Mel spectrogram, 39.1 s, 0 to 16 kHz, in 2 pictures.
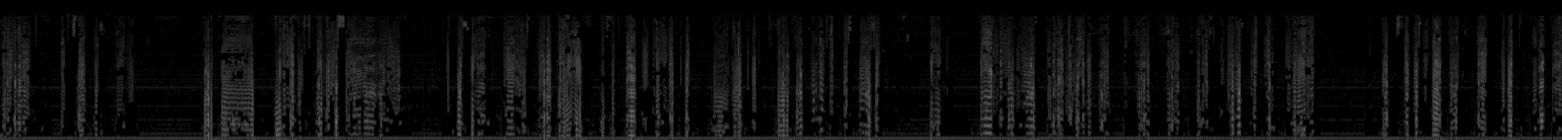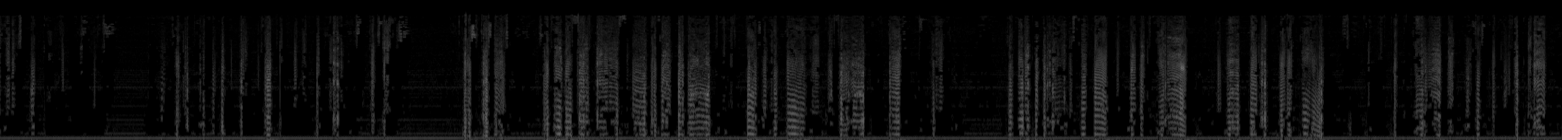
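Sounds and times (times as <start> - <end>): low steady hum: 0.0 - 4.4, 5.0 - 17.7, 19.0 - 27.4, 29.6 - 32.2
steady low hum: 23.0 - 26.4.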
